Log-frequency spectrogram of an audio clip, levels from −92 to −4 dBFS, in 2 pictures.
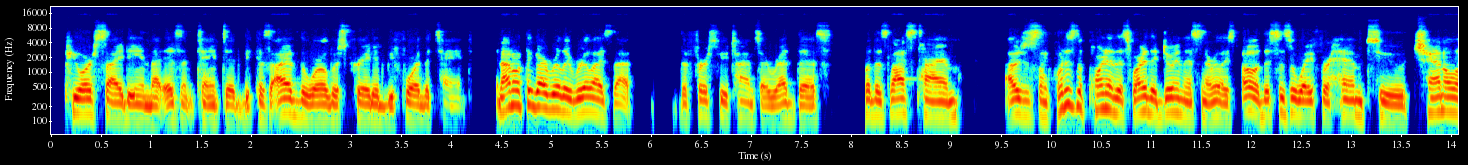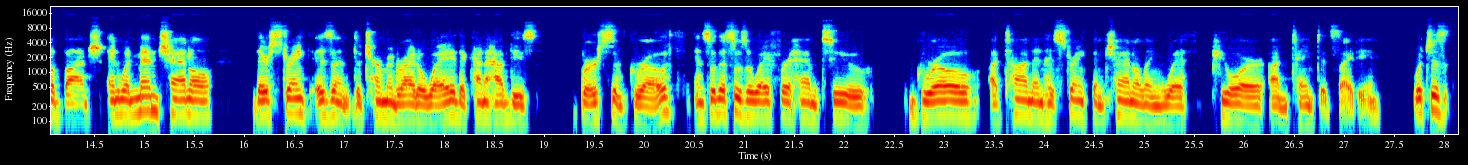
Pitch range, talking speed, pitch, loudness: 115-145 Hz, 220 wpm, 130 Hz, -20 LUFS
